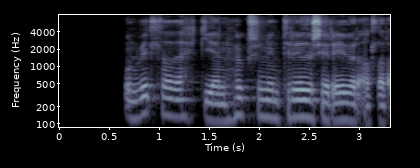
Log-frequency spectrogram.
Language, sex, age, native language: Icelandic, male, 20-29, Icelandic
